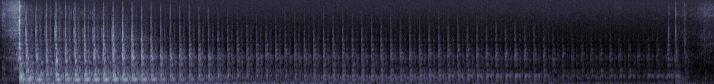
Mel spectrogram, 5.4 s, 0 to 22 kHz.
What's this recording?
Sound effects > Other mechanisms, engines, machines
Handsaw Beam Plank Vibration Metal Foley 5
metallic, saw, twangy, perc, hit, metal, handsaw, vibe, plank, shop, household, percussion, foley, sfx, twang, fx, vibration, smack, tool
